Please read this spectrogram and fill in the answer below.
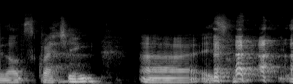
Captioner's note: laughs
